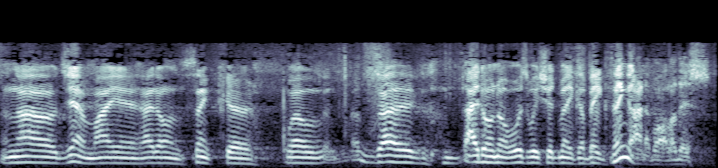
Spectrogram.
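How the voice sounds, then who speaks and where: A man's voice: medium pitch, a little slow, few pauses, sharp tone. A man playing a kindly, teasing middle-aged policeman father with an American accent, in old-time radio drama style. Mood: flustered, reluctant. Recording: dull, hall-like vintage radio recording, noisy.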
